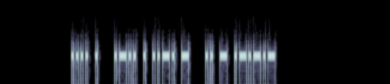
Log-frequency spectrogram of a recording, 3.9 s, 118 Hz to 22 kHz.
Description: Morse code, heard as a keyed tone, about 50 wpm, 700 Hz. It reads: HE LEFT IT.
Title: A Sound Of Thunder 50wpm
